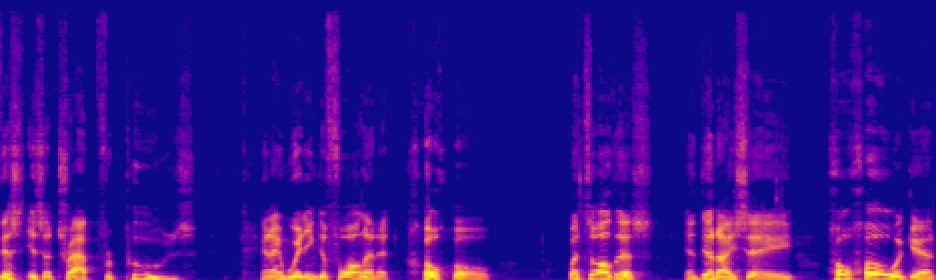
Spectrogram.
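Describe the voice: A man's squeaky, put-on character voice, fairly high and very widely swinging in pitch, at a fairly slow pace, on a very clean recording with a silent background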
